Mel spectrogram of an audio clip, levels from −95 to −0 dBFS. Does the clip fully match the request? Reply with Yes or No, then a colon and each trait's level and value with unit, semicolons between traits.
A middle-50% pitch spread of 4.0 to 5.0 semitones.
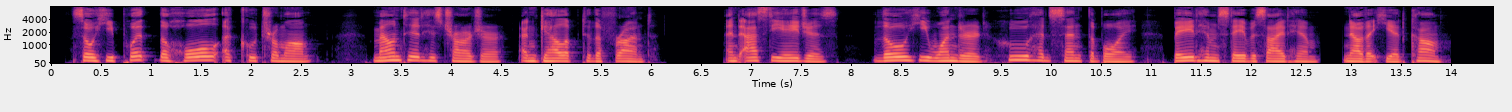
No: average, 3.6 semitones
